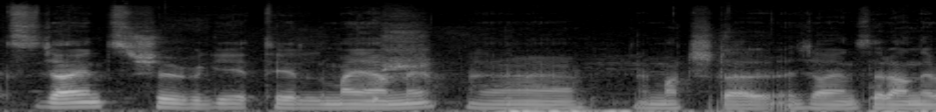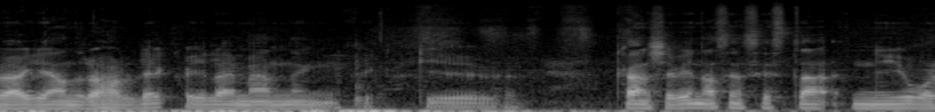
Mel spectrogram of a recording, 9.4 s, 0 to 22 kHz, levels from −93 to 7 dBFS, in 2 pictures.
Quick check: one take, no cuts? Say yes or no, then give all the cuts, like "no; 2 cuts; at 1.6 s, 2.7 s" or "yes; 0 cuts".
yes; 0 cuts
